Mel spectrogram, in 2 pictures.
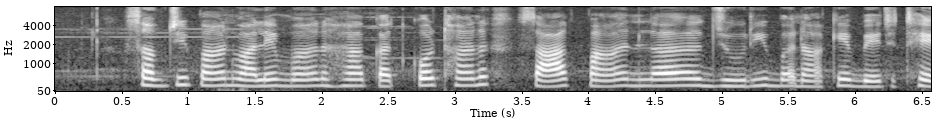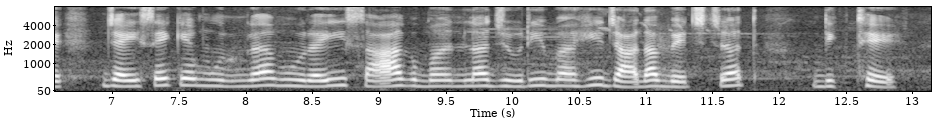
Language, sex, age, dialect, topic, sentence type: Chhattisgarhi, female, 18-24, Western/Budati/Khatahi, agriculture, statement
